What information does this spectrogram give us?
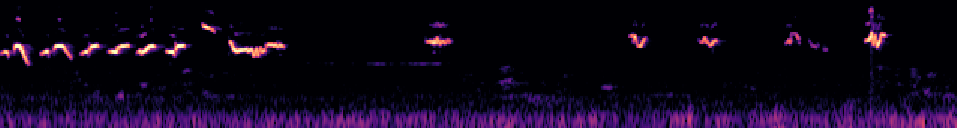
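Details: Konslet song of an oriental magpie-robin, meant to coax another magpie-robin into opening its tail: a fast series of six looping whistled notes, then spaced sharp high chirps, with a low hum beneath.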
